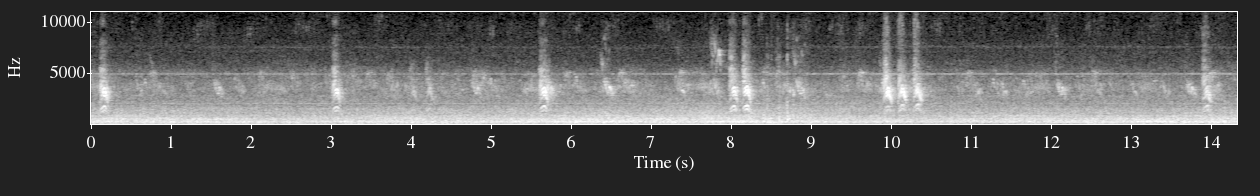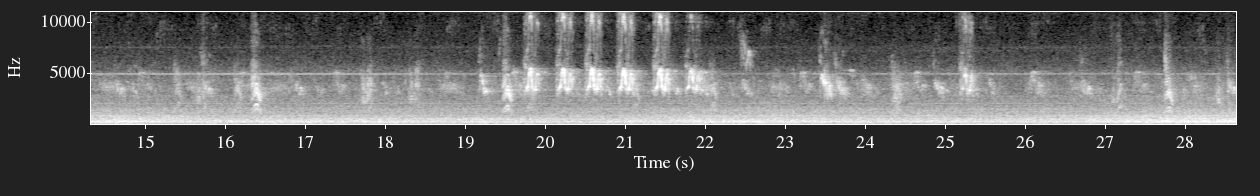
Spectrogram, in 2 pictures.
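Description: Short, high bird chirps at scattered intervals, with a quick run of about eight notes a little past the middle, over a steady low background noise.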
